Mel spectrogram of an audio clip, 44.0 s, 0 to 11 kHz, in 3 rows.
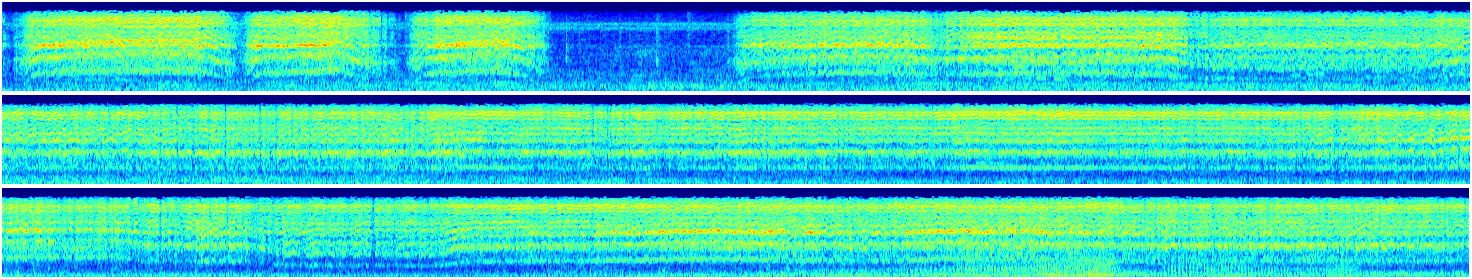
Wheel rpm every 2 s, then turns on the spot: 150, 140, 110, 20, 150, 160, 120, 140, 160, 160, 160, 160, 160, 160, 170, 180, 130, 150, 160, 160, 160, 160.
none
